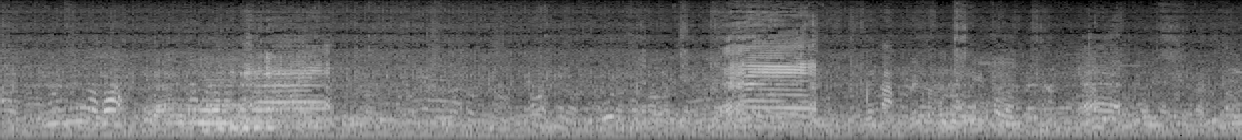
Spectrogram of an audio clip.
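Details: Young Kaligesing PE goats offered for sale at a goat market in East Java, Indonesia; two wavering, nasal bleats with rich harmonics around the third and eighth seconds, over steady men's talk and market noise.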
